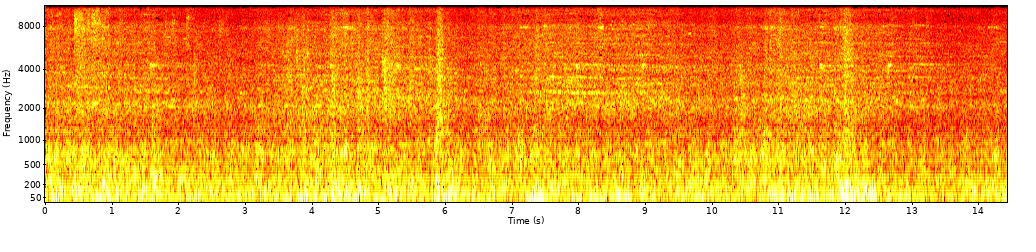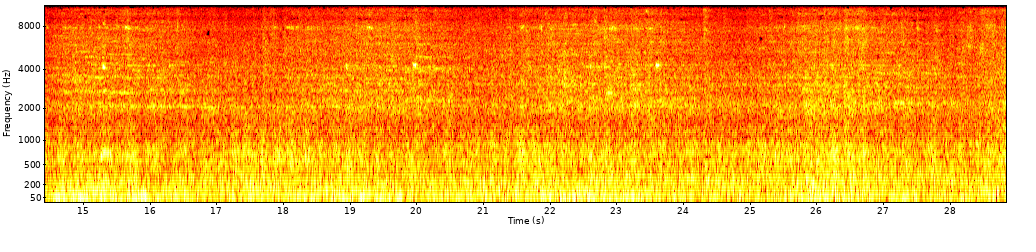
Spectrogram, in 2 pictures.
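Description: Container train's freight wagons rolling past close by: a steady rumble of steel wheels on the rails with occasional knocks, the loudest a sharp bang about twelve seconds in.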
